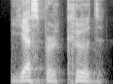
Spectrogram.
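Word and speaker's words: Jesper Kyd: I think most of the works by according to Assassin's Creed Valhalla, this is the proper pronunciation, Jesper Kudd.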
